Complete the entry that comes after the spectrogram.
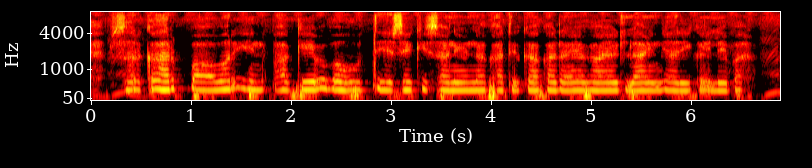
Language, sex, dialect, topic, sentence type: Bhojpuri, female, Southern / Standard, agriculture, question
